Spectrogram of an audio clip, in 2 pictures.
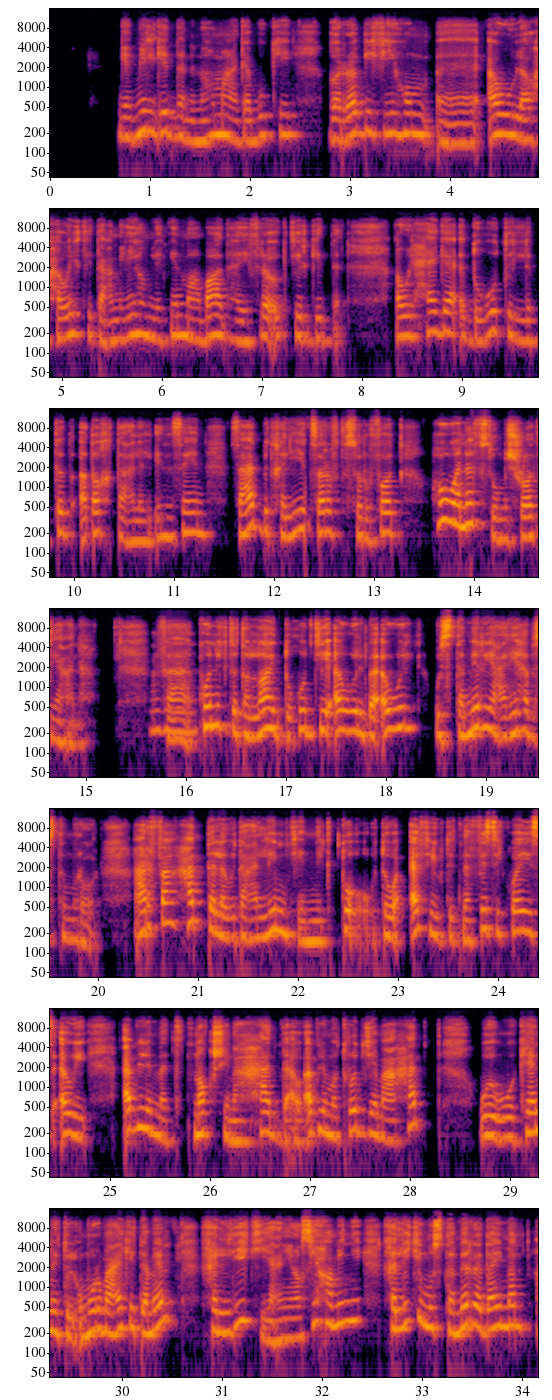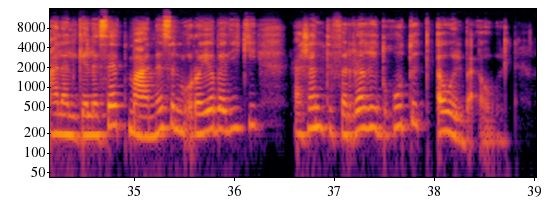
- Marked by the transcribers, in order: none
- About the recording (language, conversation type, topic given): Arabic, advice, إزاي أتعلم أوقف وأتنفّس قبل ما أرد في النقاش؟
- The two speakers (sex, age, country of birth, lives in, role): female, 35-39, Egypt, Egypt, user; female, 40-44, Egypt, Greece, advisor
